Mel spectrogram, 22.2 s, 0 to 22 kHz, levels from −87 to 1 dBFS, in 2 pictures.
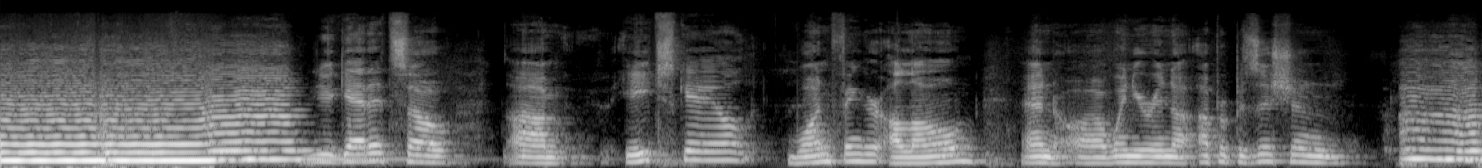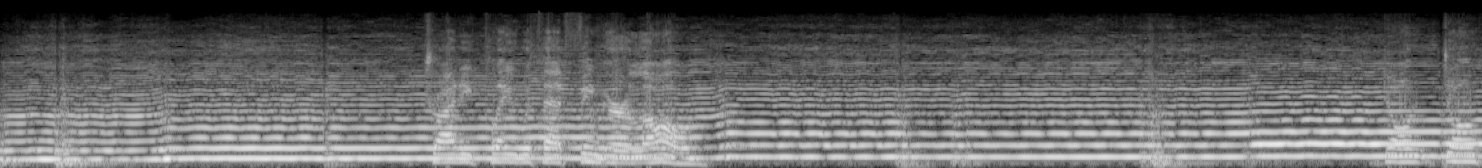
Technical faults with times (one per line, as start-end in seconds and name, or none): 0.00-1.60 hard clipping
14.38-16.18 hard clipping
21.11-22.15 hard clipping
